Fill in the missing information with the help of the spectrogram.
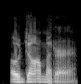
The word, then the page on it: odometer: American English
